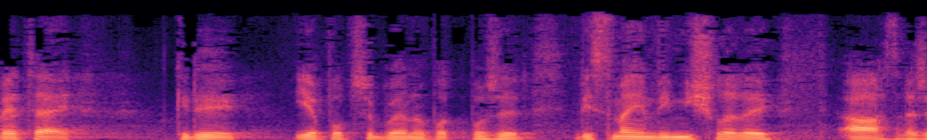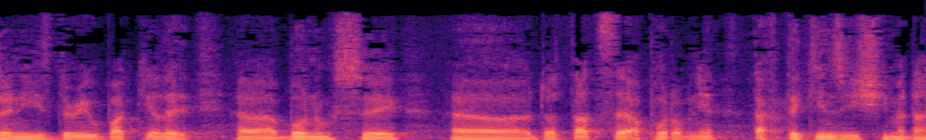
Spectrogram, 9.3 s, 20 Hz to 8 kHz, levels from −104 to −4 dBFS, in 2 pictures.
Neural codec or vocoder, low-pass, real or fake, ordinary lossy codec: codec, 16 kHz, 0.5 kbps, X-Codec, WavLM features, trained on Multilingual LibriSpeech; 7.2 kHz; fake; MP3, 32 kbps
